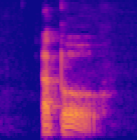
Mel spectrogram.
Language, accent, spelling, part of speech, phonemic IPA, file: French, France, apore, noun, /a.pɔʁ/, LL-Q150 (fra)-apore.wav
- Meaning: synonym of aporie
